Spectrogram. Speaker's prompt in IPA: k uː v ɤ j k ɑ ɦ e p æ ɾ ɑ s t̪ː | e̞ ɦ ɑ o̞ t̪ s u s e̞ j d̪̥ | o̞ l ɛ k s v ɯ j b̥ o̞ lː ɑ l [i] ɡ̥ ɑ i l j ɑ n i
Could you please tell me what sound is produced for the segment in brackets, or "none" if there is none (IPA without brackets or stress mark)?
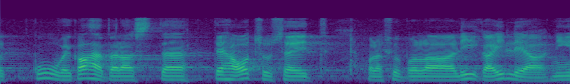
iː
